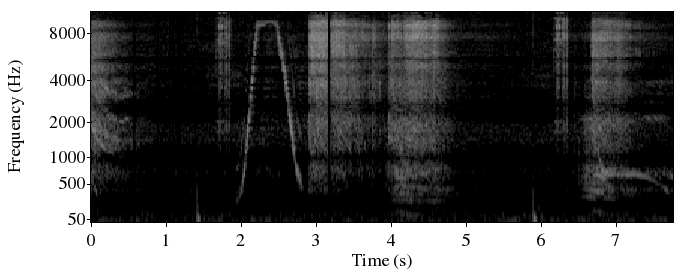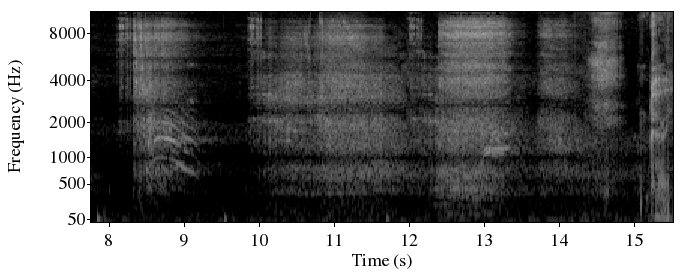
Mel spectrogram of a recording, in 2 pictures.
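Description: Lightsabers hum and clash in a fast battle.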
